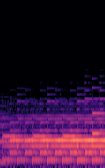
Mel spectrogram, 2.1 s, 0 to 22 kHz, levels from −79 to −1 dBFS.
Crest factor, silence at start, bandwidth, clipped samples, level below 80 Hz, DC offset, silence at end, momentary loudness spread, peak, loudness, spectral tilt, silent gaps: 12 dB; 0 s; 4.2 kHz; under 0.1%; -60 dBFS; under 0.1%; 0 s; 7 LU; -14 dBFS; -27 LUFS; -7.5 dB/octave; none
